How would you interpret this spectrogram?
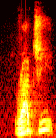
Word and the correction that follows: Rajai: Rajai, Raji Davis. – Rajai. – Rajai.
